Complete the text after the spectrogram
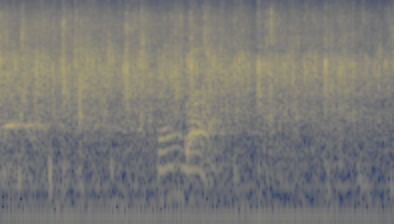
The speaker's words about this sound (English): Wow. They are still not clapping. Hey, I think the men are even clapping more than the women.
